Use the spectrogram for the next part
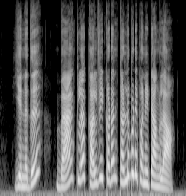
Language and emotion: Tamil, surprised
